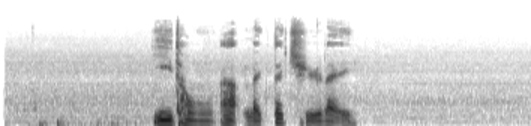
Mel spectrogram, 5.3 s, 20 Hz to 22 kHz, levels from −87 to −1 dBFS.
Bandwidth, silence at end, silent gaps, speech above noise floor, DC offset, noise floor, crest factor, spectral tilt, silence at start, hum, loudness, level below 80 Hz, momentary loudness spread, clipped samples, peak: 11.5 kHz; 1.75 s; none; 35 dB; under 0.1%; -55 dBFS; 22 dB; -6 dB/octave; 0.4 s; none; -22 LUFS; -56 dBFS; 26 LU; under 0.1%; -4 dBFS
